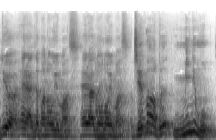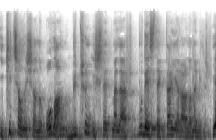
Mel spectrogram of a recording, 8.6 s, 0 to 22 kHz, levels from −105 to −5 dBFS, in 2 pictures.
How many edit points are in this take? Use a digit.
1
